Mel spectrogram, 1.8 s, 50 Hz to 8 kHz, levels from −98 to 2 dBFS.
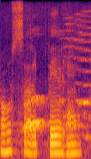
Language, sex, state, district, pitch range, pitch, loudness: Hindi, male, Jharkhand, Deoghar, 125-150 Hz, 135 Hz, -15 LUFS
